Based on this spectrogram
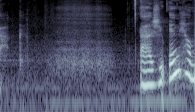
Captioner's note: deeply exhales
